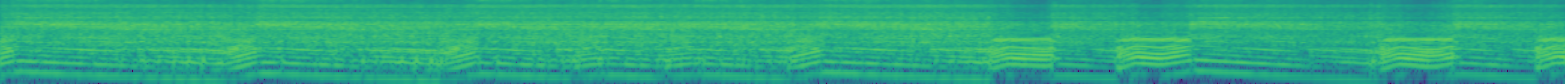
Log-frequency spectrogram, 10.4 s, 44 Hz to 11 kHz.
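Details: Sachs 50S moped, freshly overhauled 6-speed engine, bored original cylinder 75 cc, two-ring piston (L-ring plus plain), used Ultra 80 clutch basket with needle bearings, about 1000 km: thin high whine each time the throttle snaps shut. Owner suspects piston rings, but no play found.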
